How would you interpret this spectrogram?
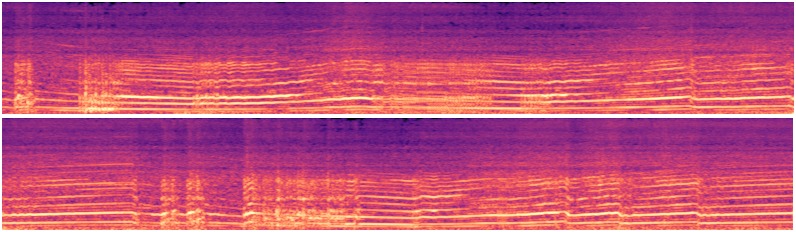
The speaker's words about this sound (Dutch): Eerst even hoe die Honda klinkt in kwalificatiemodus. Oh. Die gaan we nu even horen.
